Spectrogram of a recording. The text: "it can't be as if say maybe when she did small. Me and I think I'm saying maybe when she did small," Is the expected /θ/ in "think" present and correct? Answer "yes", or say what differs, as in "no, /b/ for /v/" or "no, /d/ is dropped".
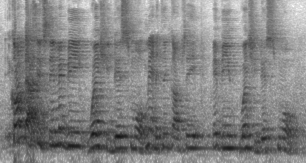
no, /t/ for /θ/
